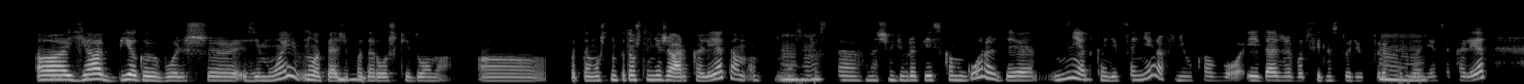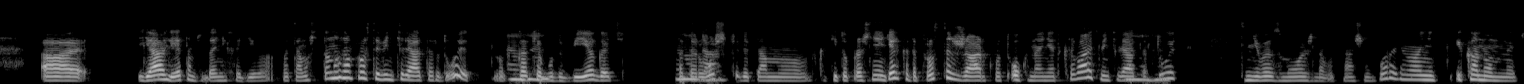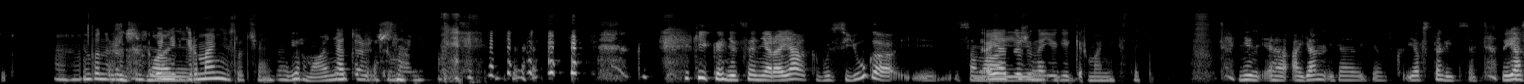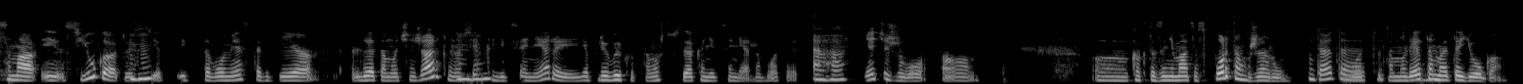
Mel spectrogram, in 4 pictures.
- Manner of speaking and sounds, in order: laughing while speaking: "в Германии"; laugh; chuckle; tapping
- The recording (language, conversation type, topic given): Russian, unstructured, Как спорт влияет на твоё настроение каждый день?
